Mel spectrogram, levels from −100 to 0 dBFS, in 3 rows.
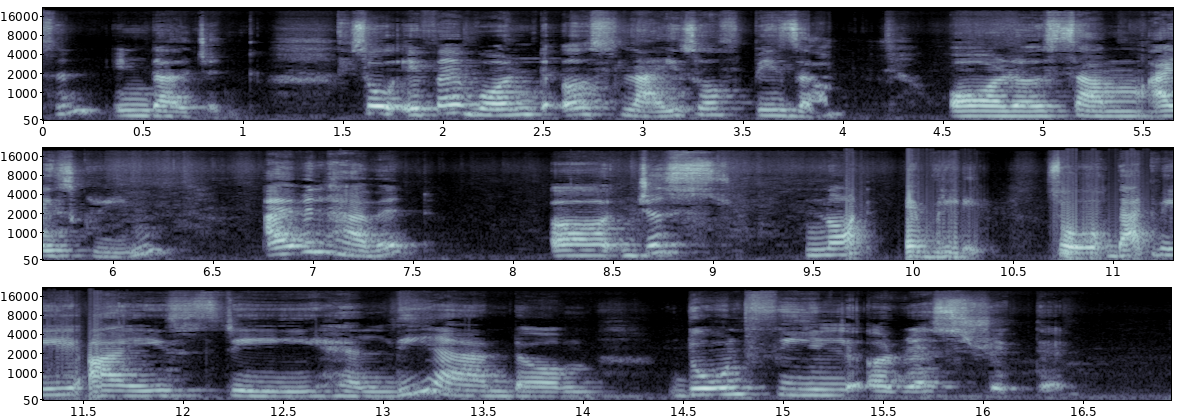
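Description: From 9.65 to 11.59 s the speech turns hurried and gains a steady buzz near 188 Hz, running about 1.88 times too fast with its timbre kept. This is a block size mismatch (truncated): each written block is longer than the next stage's read, which fits a 256-sample read, so every block's tail is discarded.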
